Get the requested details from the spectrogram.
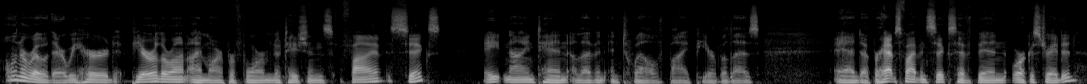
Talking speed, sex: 175 wpm, male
